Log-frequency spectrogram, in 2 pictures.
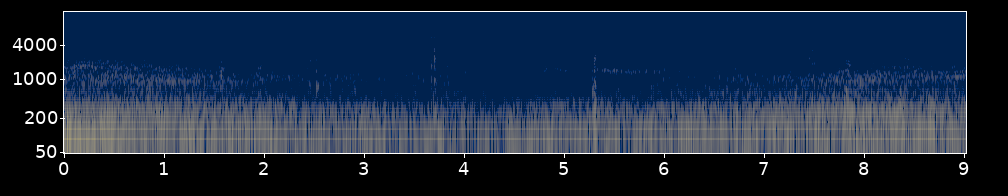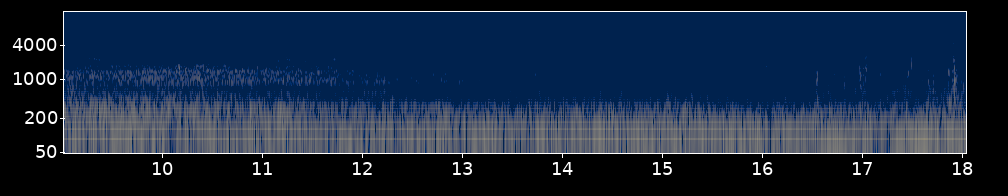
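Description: Faint rubbing and handling noise as a baby wipe is worked over the plastic buttons and dials of a car's climate-control panel, with a few light clicks, over a low steady rumble.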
